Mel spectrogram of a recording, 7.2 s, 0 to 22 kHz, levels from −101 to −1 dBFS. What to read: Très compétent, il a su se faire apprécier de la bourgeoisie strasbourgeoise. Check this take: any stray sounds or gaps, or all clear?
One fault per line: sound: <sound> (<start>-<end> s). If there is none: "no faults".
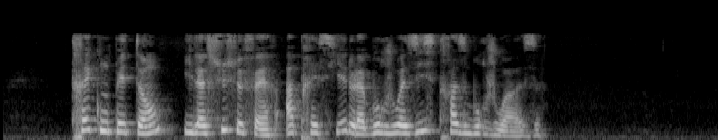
no faults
